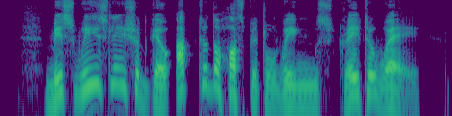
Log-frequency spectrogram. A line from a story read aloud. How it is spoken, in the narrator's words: Dumbledore interrupted in a firm voice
